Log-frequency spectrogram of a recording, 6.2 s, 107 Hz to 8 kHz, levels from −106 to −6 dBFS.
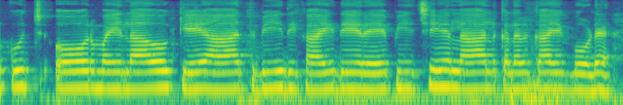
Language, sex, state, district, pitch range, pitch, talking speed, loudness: Hindi, female, Uttar Pradesh, Saharanpur, 205-215 Hz, 210 Hz, 155 wpm, -13 LUFS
